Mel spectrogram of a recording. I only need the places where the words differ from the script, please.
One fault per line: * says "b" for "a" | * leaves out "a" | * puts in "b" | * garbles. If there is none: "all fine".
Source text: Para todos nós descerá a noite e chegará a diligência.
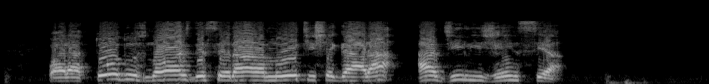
all fine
